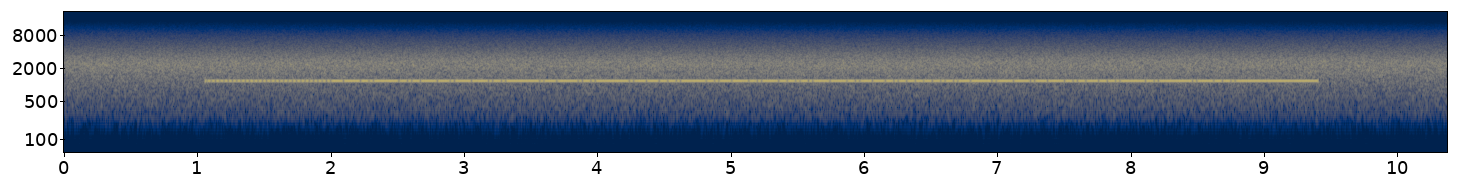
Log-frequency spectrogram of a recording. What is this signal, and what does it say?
PSK31 (31.25 baud), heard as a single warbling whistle, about 1200 Hz, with radio static.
